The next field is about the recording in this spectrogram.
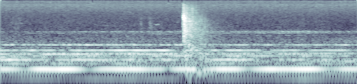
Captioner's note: door shutting; ominous music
